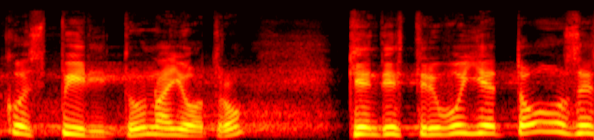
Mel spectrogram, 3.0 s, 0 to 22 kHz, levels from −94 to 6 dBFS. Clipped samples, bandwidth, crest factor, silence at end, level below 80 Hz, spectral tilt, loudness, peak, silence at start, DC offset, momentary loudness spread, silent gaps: under 0.1%; 14 kHz; 16 dB; 0 s; -78 dBFS; -6 dB/octave; -25 LUFS; -8 dBFS; 0 s; under 0.1%; 5 LU; none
